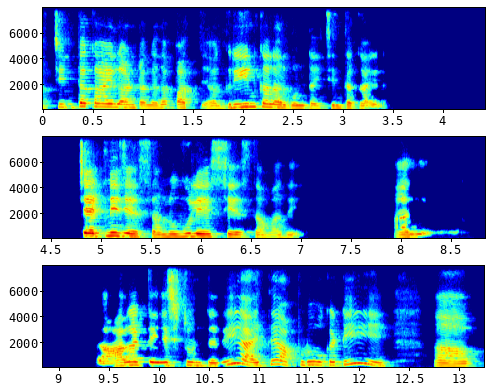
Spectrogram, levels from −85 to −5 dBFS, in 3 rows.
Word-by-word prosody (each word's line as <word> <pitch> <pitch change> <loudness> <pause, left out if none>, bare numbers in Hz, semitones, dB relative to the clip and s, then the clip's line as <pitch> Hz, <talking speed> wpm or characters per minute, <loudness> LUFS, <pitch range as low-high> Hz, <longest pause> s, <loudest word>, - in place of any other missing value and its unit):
చింతకాయలంటాం 245 -4 0
గదా! 225 +3 -5
పచ్చ 210 0 -3 0.2
ఆహ్, 175 - -7
గ్రీన్ 255 +4 +2
కలర్‌గుంటాయి 190 -7 -1
చింతకాయలు. 190 -3 -5 1.4
చట్నీ 245 +2 +8
జేస్తాం. 205 -3 +2
నువ్వులేసి 210 0 +4
చేస్తాం 180 -2 -2
అది. 165 0 -8 1.1
అది 400 - -1 1.2
చాలా 230 +4 +2 0.2
టేస్ట్ 230 +1 +1
ఉంటది. 220 +5 -3 0.2
అయితే 225 +7 -2
అప్పుడు 260 0 -5
ఒకటి 255 +6 -3 0.9
ఆహ్, 190 -2 -1
220 Hz, 90 wpm, -22 LUFS, 195-245 Hz, 1.4 s, చట్నీ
